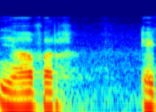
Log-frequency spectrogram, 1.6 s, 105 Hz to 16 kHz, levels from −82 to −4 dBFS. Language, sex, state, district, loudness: Hindi, male, Chhattisgarh, Bilaspur, -18 LUFS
